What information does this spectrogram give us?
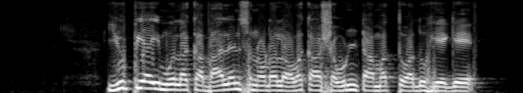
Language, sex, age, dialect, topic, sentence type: Kannada, male, 31-35, Coastal/Dakshin, banking, question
